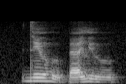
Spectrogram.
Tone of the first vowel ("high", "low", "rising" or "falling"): high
